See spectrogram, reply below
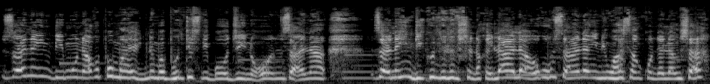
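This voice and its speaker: A woman's voice: high voice, fast, a bit bright, faint music behind. An actress in a radio drama playing a tired, tearful young mother who complains plaintively about her hard life. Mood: regretful. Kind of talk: Tagalog radio drama acting.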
